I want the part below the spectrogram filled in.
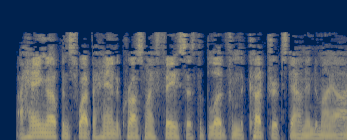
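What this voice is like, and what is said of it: Usual voice. Nothing is said of it.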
